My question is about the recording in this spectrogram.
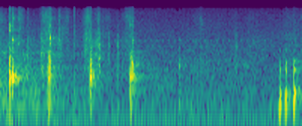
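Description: Sleeved trading cards being handled over a playmat: a quick run of light clicks and taps in the first second.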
